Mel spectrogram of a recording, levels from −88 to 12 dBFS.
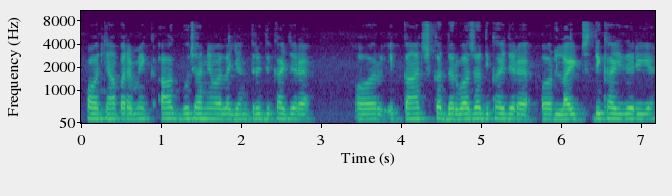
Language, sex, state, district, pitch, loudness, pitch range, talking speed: Hindi, male, Karnataka, Gulbarga, 155 Hz, -17 LUFS, 155-160 Hz, 235 wpm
